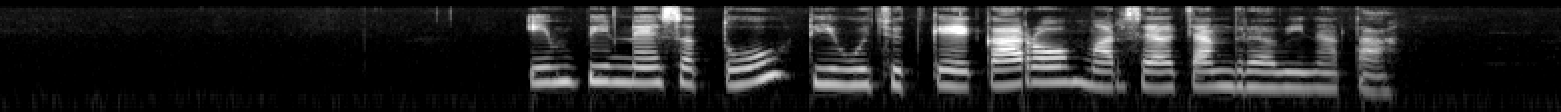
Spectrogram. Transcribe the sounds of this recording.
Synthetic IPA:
ʔimpinesət̪ud̪̥i̤wud̥ʒ̥ṳt̪kekaɾomarsɛlt͡ʃand̪ɾawinat̪a

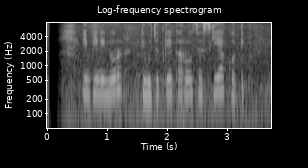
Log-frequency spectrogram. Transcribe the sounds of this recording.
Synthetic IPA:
ʔimpininʊrd̪̥i̤wud̥ʒ̥ṳt̪̚kekaɾosɛskiaɡ̥o̤t̪ɪk̚

